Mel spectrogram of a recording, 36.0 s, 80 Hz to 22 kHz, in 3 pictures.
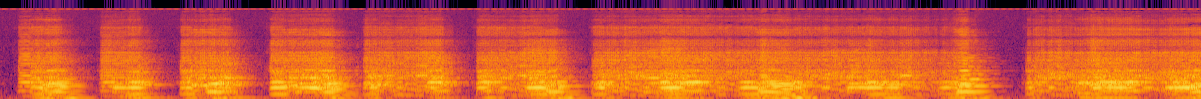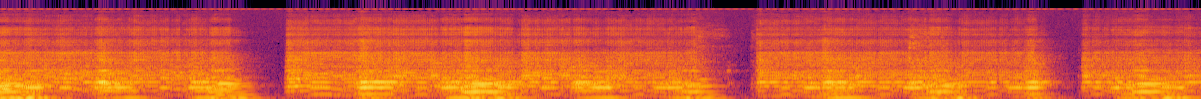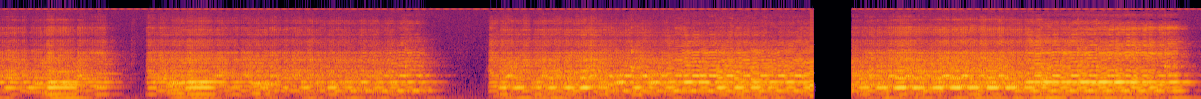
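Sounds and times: tenor saxophone melody: 0:00.0 - 0:36.0
double bass: 0:00.1 - 0:36.0.

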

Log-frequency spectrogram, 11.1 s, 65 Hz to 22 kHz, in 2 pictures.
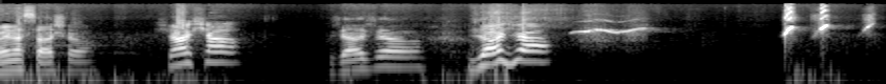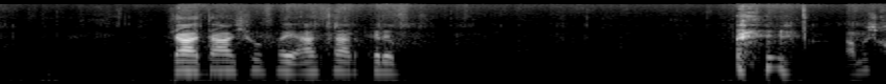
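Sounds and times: person whistling: 0:03.6 - 0:04.2, 0:04.9 - 0:05.6.

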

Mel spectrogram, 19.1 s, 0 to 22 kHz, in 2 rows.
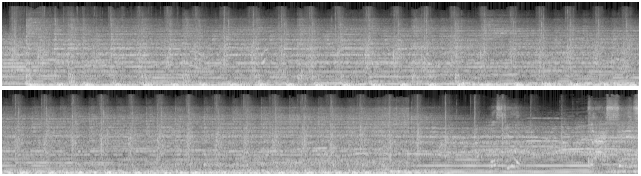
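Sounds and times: pop-punk band playing live: 0:00.0 - 0:19.0
fast steady drum beat: 0:00.4 - 0:16.0.

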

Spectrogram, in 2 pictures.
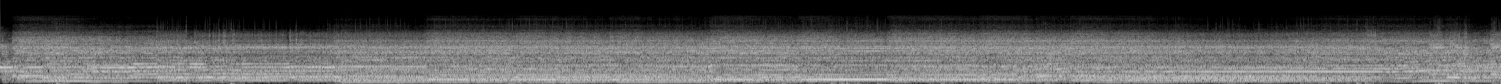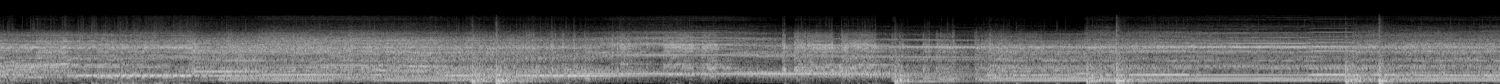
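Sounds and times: electric guitar droning: 0:00.0 - 0:30.0
drum hits: 0:19.6 - 0:20.8, 0:23.9 - 0:24.8, 0:25.8 - 0:27.0, 0:28.4 - 0:29.3.

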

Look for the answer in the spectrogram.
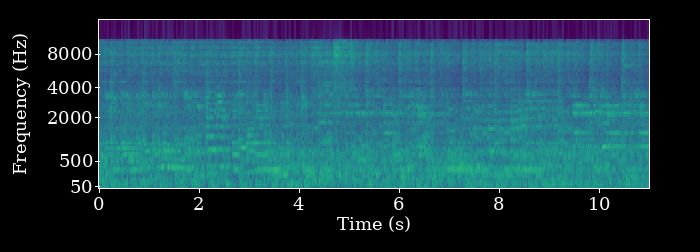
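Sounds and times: acoustic guitar: 0:00.0 - 0:11.0
bass guitar: 0:00.0 - 0:11.0
drums: 0:00.0 - 0:11.0
electric guitar: 0:00.0 - 0:11.0.

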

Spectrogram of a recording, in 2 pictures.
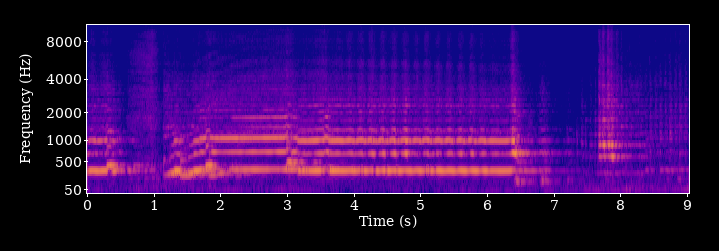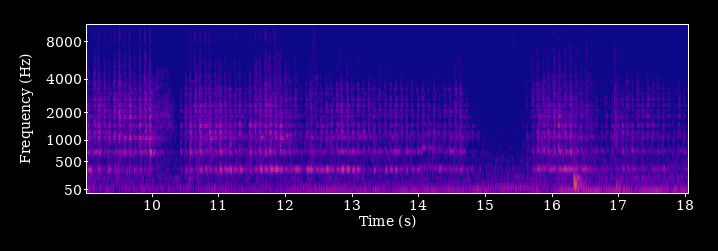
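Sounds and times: wooden flute notes: 0:00.0 - 0:15.0, 0:15.6 - 0:18.0.

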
